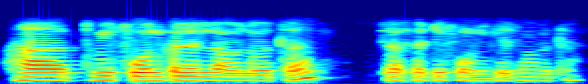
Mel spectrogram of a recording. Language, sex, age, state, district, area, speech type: Marathi, male, 18-30, Maharashtra, Ratnagiri, urban, conversation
